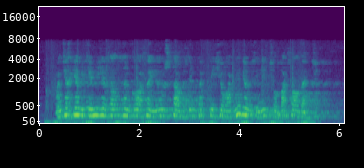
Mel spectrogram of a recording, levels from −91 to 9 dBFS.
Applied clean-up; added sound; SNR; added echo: none; Walk, footsteps; 14 dB; reverberation time 1.9 s.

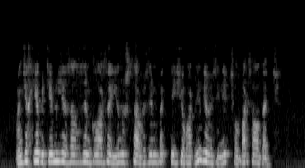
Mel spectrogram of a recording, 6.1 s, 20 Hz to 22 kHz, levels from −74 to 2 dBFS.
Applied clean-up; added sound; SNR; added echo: none; none; none; none.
